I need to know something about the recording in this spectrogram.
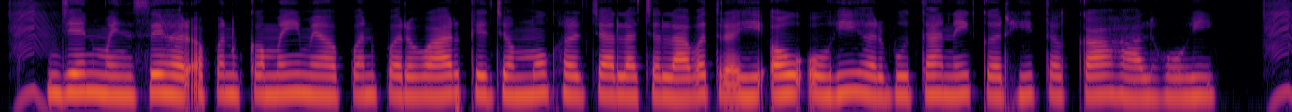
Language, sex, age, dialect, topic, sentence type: Chhattisgarhi, female, 18-24, Northern/Bhandar, banking, statement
